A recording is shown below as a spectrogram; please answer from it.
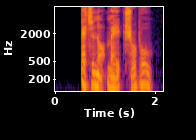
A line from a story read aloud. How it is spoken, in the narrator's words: Abigail said quietly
